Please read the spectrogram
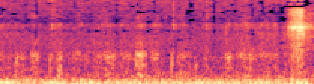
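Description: Faint scratching of a pen writing words by hand on paper.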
